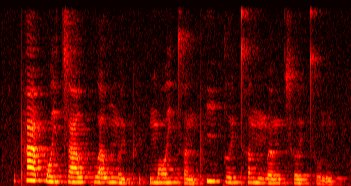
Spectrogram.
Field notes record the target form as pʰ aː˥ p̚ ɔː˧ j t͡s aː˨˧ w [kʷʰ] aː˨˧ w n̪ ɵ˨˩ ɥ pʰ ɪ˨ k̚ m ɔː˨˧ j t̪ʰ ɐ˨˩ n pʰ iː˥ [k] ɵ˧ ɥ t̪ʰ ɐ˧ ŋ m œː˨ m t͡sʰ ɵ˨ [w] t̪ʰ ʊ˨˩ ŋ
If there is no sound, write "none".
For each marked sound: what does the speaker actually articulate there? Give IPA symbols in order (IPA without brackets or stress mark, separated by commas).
kʷ, k, ɥ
